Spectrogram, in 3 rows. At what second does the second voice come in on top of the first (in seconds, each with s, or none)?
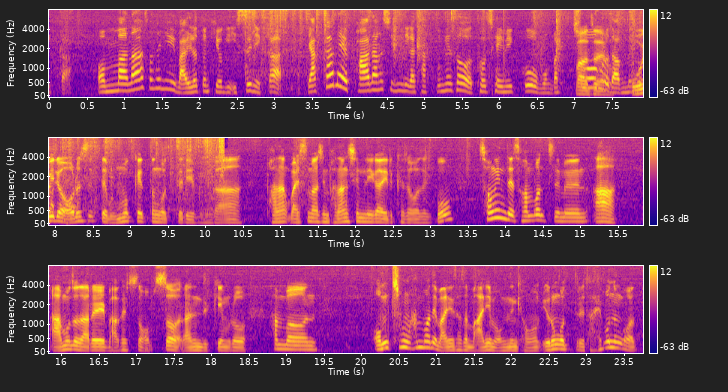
7.0 s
